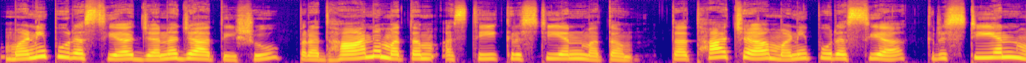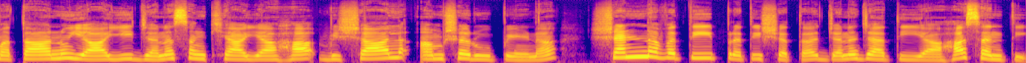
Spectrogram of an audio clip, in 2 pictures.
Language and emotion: Sanskrit, neutral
